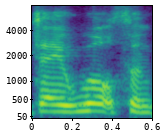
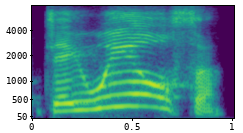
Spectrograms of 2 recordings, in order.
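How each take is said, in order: First: The first syllable sounds like 'will'. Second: The first syllable sounds like 'whell'. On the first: "he don't say Jay Wilson W I L S O N" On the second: "He say Wilson W H E L L"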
